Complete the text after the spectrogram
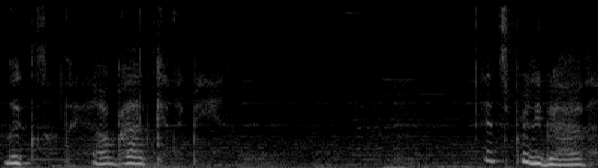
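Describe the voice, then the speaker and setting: A woman softly narrating a game as ASMR host, breathy and often near a whisper, with gentle, unhurried, playful asides. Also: high voice, lively intonation, soft background music. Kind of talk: soft-spoken ASMR game narration, reading text aloud with asides.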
